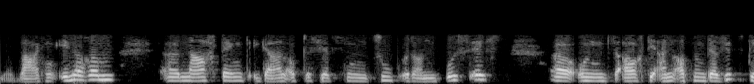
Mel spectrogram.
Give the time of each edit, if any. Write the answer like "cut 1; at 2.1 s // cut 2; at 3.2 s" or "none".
none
